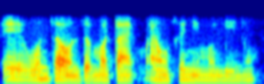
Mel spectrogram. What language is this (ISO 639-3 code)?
nep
